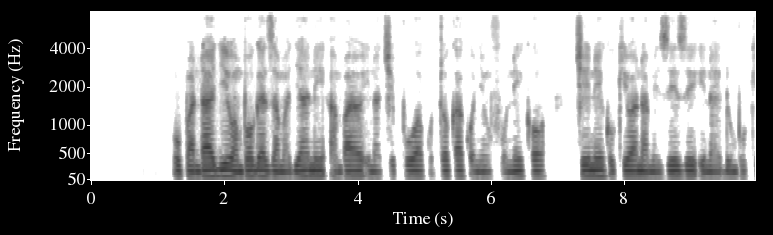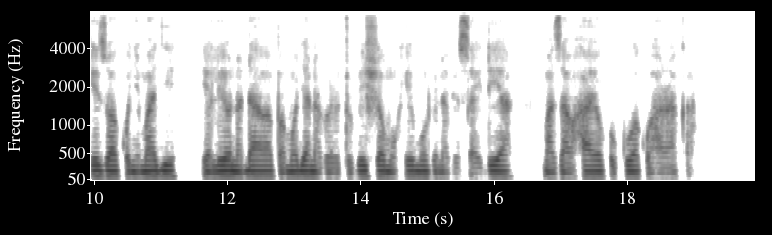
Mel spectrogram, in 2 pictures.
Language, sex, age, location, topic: Swahili, male, 25-35, Dar es Salaam, agriculture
